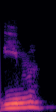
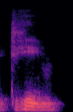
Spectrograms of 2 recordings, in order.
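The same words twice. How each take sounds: First: The d has no puff of breath. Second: The d has a puff of breath. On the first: The speaker calls it wrong. "You won't say dim" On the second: The speaker calls it right. "you'll say dim"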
